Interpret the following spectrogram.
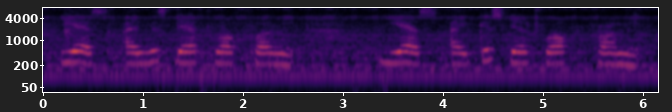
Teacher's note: The t sound right after s sound, so it can be dropped.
